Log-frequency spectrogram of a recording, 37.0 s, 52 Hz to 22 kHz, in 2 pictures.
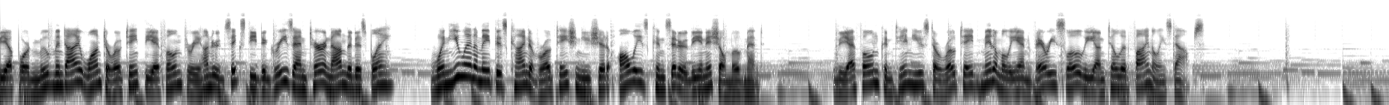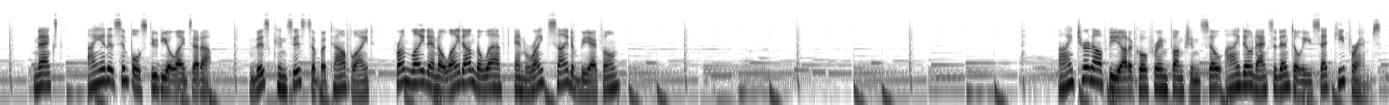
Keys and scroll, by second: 0.4 typing, 0.8 Delete, 1.6 r, 1.7 z, 2.5 Escape, 2.9 r, 3.0 z, 3.5 Escape, 5.6 r, 5.7 z, 9.9 ctrl+z, 13.8 r, 13.9 z, 18.2 Escape, 18.9 Escape, 19.3 Escape, 20.0 Escape, 20.7 Escape, 21.0 Escape, 21.7 a, 22.9 typing, 23.7 Escape, 23.9 Delete, 24.2 typing, 25.5-28.0 typing, 27.1 Return, 29.3 Escape, 29.7 typing, 31.9 shift+d, 32.0 Return, 32.0 r, 32.2 Escape, 32.5 a, 33.7 a, 33.8 Delete, 35.8-37.0 typing.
